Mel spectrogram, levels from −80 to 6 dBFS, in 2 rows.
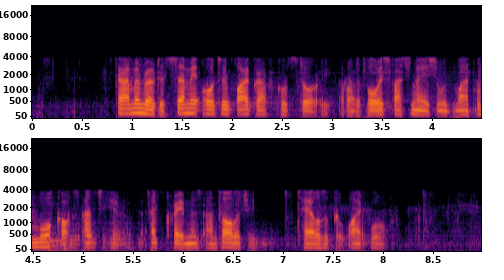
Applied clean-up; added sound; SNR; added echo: neural separator model SepFormer DNS4.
